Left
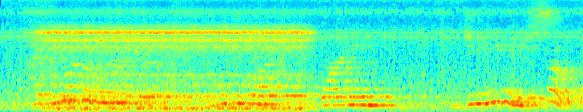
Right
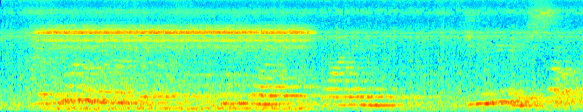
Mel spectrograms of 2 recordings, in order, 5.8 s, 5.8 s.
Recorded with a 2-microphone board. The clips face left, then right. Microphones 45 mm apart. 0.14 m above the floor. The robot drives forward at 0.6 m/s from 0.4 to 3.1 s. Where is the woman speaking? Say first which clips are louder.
Left 2 dB; 25° left (ahead or behind), 6.5 m; by 5.7 s 30° left (ahead or behind), 5 m.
